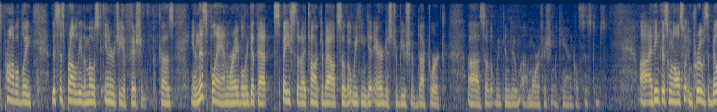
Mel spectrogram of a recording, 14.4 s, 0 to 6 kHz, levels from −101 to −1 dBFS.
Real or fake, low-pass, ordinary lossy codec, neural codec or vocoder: fake; 5.4 kHz; Opus, 64 kbps; codec, 24 kHz, 3.1 kbps, DualCodec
